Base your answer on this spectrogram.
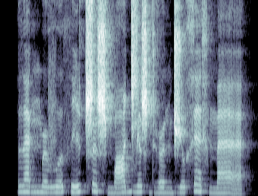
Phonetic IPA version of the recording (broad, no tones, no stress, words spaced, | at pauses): ðæŋ͡mə˞vʊ θi ʈ͡ʂɛʂmɑ d͡ʑɛʂdʱə˞nd͡ʒʊxɛx mæ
